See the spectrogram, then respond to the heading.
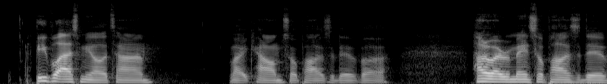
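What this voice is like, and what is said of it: Sick, rough-sounding voice. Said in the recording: “my voice sounds a little whack this week, because I'm sick as shit. So if I don't sound very good”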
